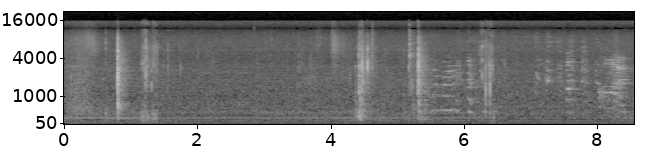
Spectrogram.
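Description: An interior door being handled: a few sharp clicks and knocks, about a second in and again around four and a half and five seconds in, over a low steady hum that stops about six and a half seconds in. Faint laughter follows near the end.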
